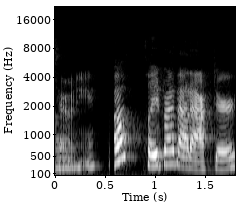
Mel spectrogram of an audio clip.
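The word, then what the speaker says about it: Colantoni: Calatoni? Calatoni. I thought it was Colatoni. Is it Calatoni? The Veronica Mars podcast I've been listening to says Calatoni. So then if they're Enrico wrong... Calatoni.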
